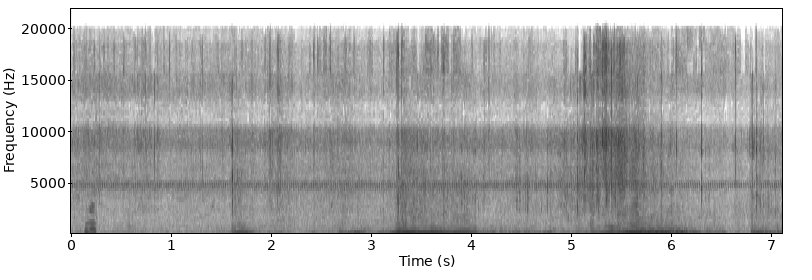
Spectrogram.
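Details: Yellow-vented hornets (Vespa analis), enraged as their football-sized nest in bushes is cut out, swarm around the microphone, drones loud and low, swelling and fading; Yellow-vented hornet.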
